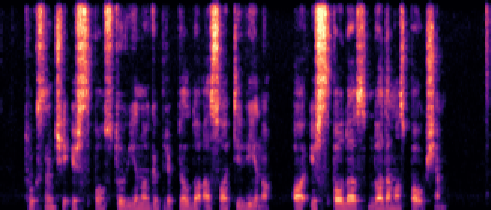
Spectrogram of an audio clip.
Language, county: Lithuanian, Vilnius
